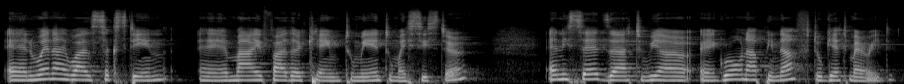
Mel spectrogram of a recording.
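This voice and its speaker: Young israeli woman telling her story in english, hebrew's her first language, lots of ums and restarts, medium pitch. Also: fairly even intonation. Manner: halting, searching for English words, many fillers and restarts. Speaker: speaker at a community event. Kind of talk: personal testimony.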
